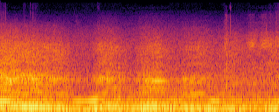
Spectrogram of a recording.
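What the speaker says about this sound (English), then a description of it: "These guys have a big delivery truck that I think is diesel. I'm not quite sure, but that thing is cranking loud" A big diesel delivery truck engine roars loud and steady nearby, a continuous rumbling drone with slight rises in pitch.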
